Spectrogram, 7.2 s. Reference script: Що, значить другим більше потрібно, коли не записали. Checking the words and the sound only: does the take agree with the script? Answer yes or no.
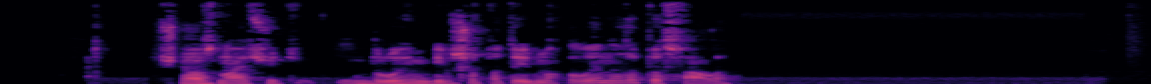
yes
